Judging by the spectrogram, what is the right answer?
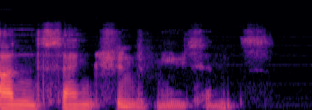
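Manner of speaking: very soft, slow, deliberate, drawn-out words. Voicing a character who shares alarming news: saying it really slowly. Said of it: "she's just gonna say it, like, really slowly".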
